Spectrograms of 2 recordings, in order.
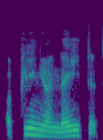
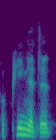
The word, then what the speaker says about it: opinionated: the word opinionated okay opinionated Ned you are just reducing the last stress it's about opinionated not opin if you pronounce opin or something like this you can have some mistake here okay and you could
